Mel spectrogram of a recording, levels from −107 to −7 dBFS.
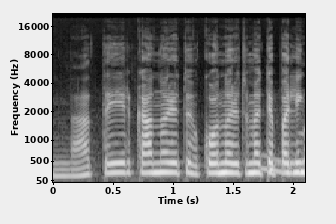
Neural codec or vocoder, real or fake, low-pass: none; real; 19.8 kHz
